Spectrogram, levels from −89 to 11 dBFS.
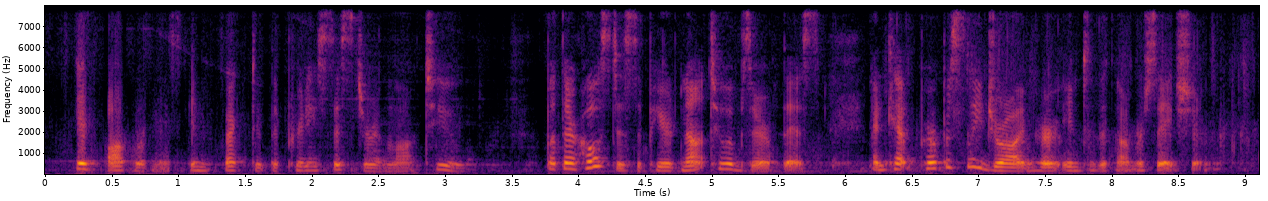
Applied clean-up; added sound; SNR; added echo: neural separator model SepFormer DNS4.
